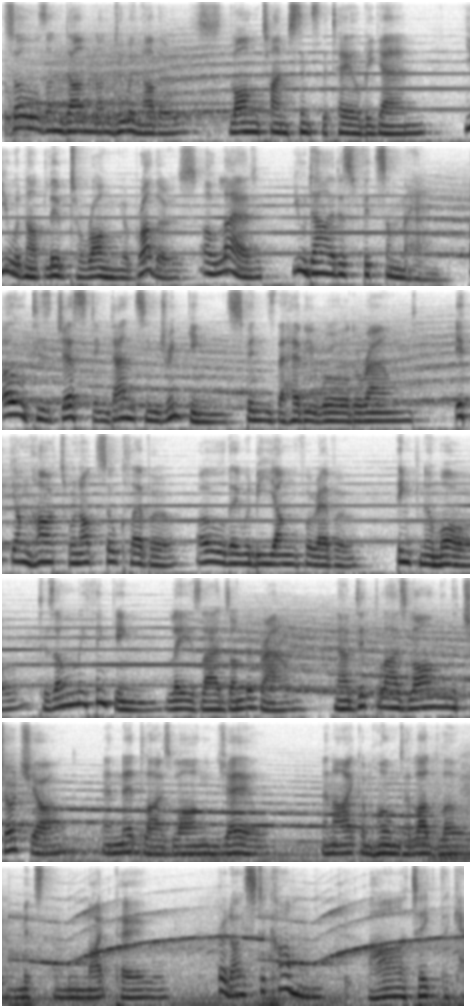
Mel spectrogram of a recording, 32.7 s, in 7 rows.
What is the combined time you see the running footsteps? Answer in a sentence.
You can't hear the running footsteps here.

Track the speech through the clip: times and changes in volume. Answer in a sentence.
The speech can be heard from 0.0 to 32.6 s, at a steady volume.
